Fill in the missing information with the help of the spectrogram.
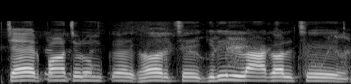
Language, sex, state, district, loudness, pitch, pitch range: Maithili, male, Bihar, Darbhanga, -16 LUFS, 180 Hz, 170-185 Hz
